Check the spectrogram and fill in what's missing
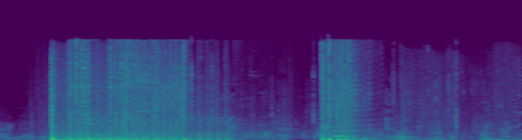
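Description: Rapid automatic gunfire bursts in the battle royale game Apex Legends, loud and dense, two long volleys separated by a short gap, with a brief game voice line between them.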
